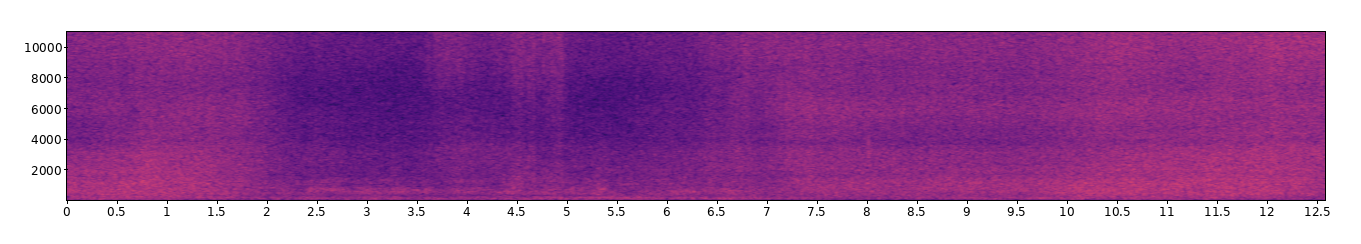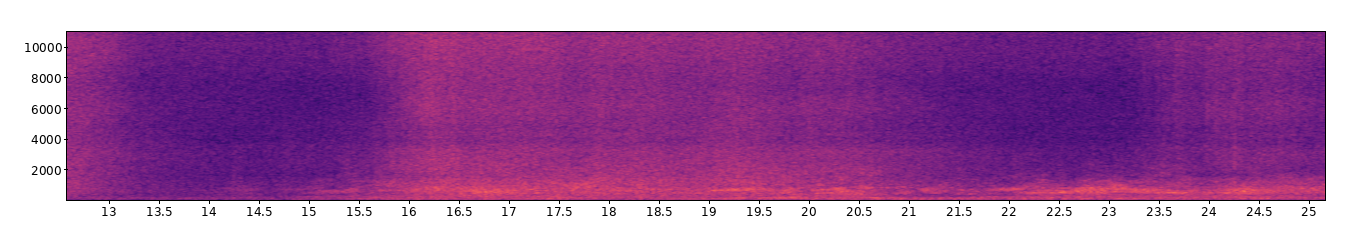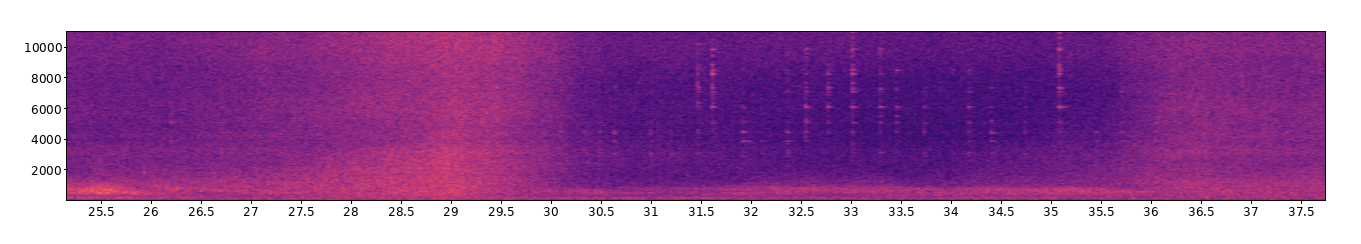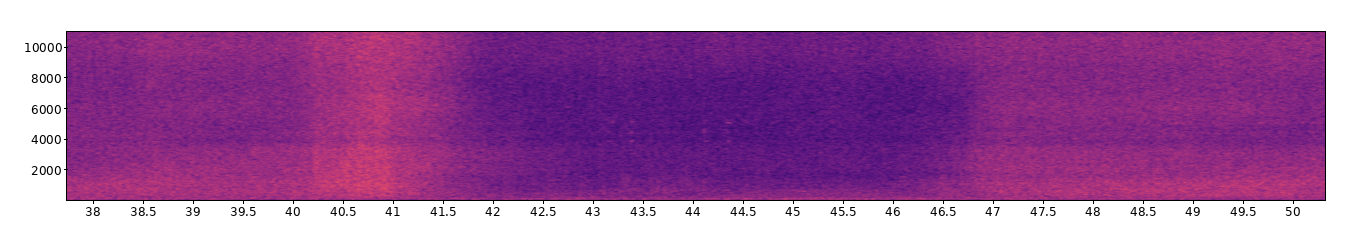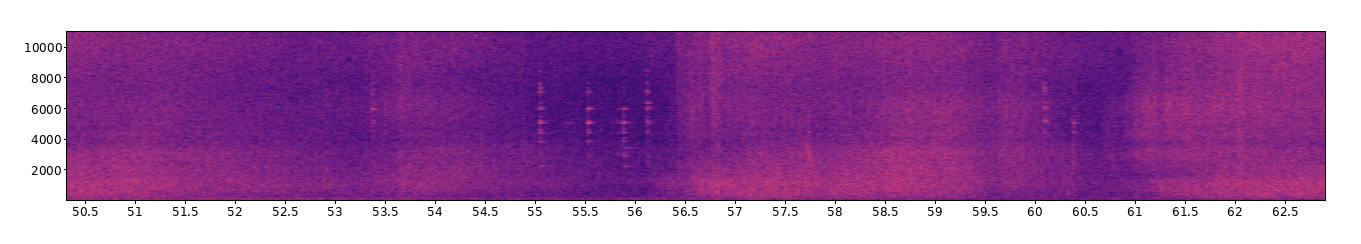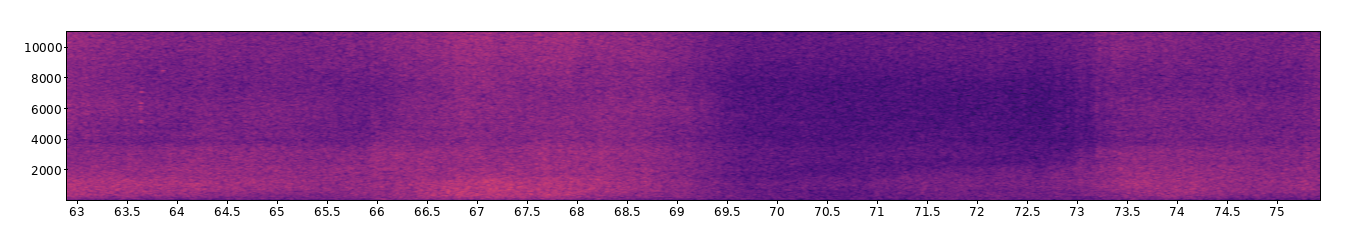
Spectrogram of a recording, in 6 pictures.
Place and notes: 台東海濱公園, Taitung City - the waves
Waterfront Park, Beach at night, The sound of aircraft flying
Zoom H2n MS + XY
